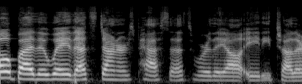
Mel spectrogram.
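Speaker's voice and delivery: nonchalant, casual, offhand throwaway tone. Retelling a man's remark while driving in a snowstorm, mock-nonchalant retelling. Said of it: "he's like nonchalantly says".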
